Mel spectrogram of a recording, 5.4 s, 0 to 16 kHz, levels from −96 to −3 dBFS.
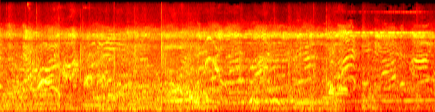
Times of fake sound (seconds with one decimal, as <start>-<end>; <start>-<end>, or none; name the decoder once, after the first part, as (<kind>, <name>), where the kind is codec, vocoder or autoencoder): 1.9-3.1 (vocoder, Vocos)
